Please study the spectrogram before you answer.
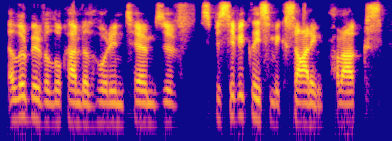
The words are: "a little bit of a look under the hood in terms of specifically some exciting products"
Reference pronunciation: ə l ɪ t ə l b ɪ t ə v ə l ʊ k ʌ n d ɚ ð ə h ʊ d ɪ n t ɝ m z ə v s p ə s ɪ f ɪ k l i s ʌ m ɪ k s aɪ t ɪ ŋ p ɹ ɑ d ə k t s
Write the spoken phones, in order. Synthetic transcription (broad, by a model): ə l ɪ t l b ɪ t ə v ə l ʊ k ʌ n d ɚ ð ə h ʊ d ɪ n t ɝ m z ə v s p ə s ɪ f ɪ k l i s ʌ m ɪ k s aɪ t ɪ ŋ p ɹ ɑ d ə k t s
